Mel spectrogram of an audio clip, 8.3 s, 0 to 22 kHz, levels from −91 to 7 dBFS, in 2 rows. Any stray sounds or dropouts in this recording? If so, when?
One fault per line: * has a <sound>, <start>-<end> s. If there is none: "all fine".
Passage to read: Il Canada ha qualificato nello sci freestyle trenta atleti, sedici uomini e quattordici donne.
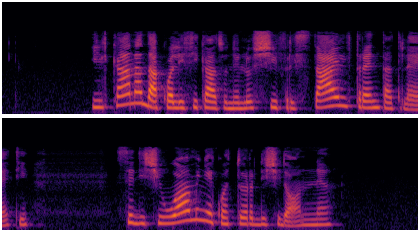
all fine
